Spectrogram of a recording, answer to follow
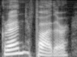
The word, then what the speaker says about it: grandfather: grandfather, 할아버지가 grand 발음 튀지 않아요. grandfather. 묵음은 아니에요. 없어지는 발음은 아닌데 단지 잘 안 들릴 뿐.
